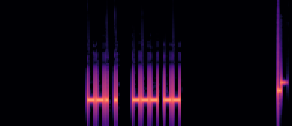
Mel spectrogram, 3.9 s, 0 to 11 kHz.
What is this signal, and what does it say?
Morse code, heard as a keyed tone, about 40 wpm, 700 Hz. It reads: GE OM
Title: Common QSO Phrases 40wpm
